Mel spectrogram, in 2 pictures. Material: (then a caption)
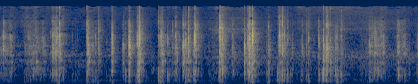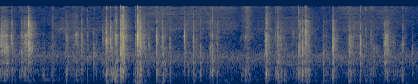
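Plastic. A large, hollow, apparently empty clear plastic soda bottle with a pink label is held in one hand while the fingertips of the other twist, tap and fiddle with its purple plastic screw cap. The result is a quick, uneven stream of short, bright plastic clicks, taps and crinkly scratching that die away almost instantly, with little low end.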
